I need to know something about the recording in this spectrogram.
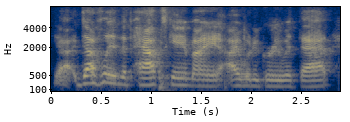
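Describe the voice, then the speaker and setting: A woman's voice: fairly low pitch, quick pace, fairly bright tone, poor audio. A woman hosting a casual football preview podcast, chatting and asking questions, with a slightly congested voice. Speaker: sports podcast host.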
